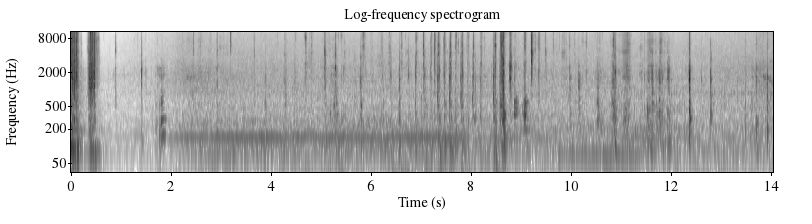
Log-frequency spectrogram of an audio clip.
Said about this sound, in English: there's another 10mm bolt or nut right here. Go ahead and loosen that.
